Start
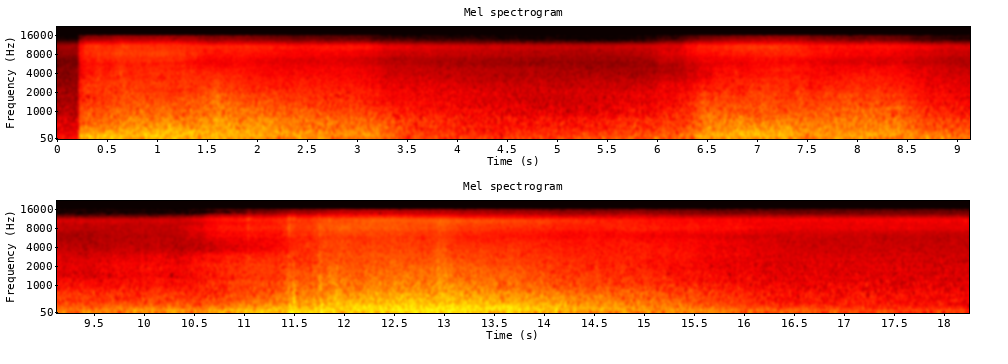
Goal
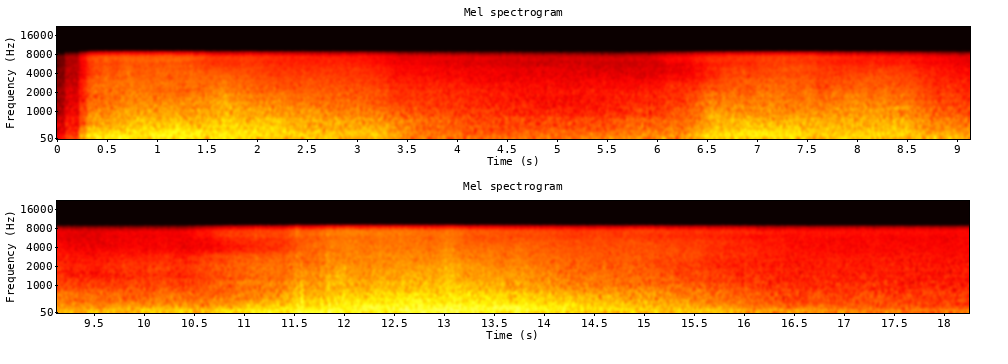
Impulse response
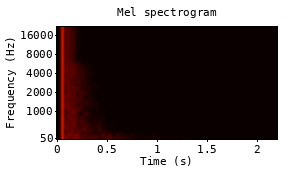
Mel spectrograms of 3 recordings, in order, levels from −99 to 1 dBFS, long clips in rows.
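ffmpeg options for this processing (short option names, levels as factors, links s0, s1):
-filter_complex "[0:a]aresample=16000,aresample=44100,asplit=2[s0][s1];[1:a]atrim=start_sample=2205,asetrate=26019,aresample=44100,adelay=76[s2];[s1][s2]afir=irnorm=-1:irlink=0,volume=2.99[s3];[s0][s3]amix=inputs=2:normalize=0,volume=0.891"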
